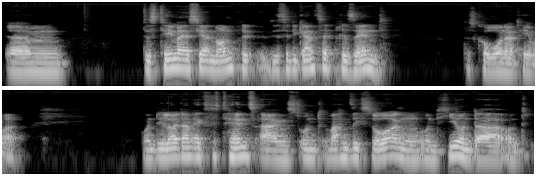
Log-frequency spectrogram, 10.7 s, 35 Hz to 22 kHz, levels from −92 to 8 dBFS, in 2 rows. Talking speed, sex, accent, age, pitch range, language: 150 wpm, male, German, 30-49, 105-130 Hz, German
